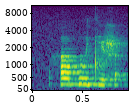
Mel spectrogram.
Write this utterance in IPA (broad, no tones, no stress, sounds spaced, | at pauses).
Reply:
h ɔ p u tʲ ɔ ʂ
